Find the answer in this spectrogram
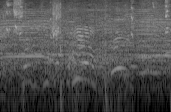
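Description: Basketball being dribbled on a hardwood court, a few sharp bounces over the steady noise of an arena crowd.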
